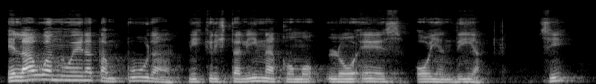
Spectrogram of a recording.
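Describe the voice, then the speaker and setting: A man's voice: medium pitch, slow pace, a little hiss or hum. A Guatemalan man with a Guatemalan Spanish accent, a pastor giving informal Bible teaching and checking in with rhetorical questions. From Guatemala City, Guatemala.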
